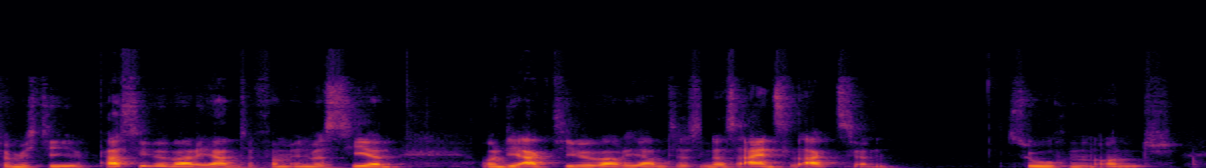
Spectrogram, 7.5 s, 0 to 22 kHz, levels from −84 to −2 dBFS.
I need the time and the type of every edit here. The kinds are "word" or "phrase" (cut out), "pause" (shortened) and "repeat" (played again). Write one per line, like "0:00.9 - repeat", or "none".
0:04.4 - word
